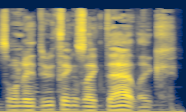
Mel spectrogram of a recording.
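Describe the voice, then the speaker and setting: Male co-host, slightly low voice, informal and matter-of-fact chat over faint music. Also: flat delivery, normal speed. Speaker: podcast co-host. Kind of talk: casual podcast chat. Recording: background music under the voice.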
